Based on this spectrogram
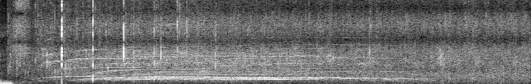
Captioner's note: audience cheering and applauding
